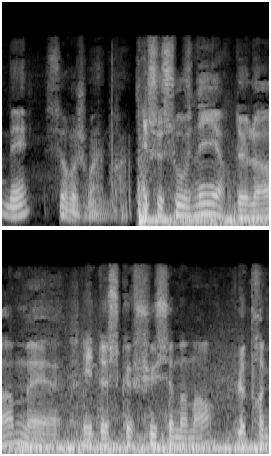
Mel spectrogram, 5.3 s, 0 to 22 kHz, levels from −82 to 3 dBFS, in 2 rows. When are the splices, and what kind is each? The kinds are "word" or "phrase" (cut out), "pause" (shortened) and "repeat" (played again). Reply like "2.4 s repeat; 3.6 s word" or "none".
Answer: 1.5 s word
